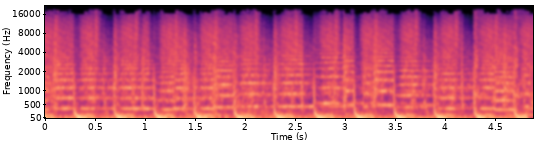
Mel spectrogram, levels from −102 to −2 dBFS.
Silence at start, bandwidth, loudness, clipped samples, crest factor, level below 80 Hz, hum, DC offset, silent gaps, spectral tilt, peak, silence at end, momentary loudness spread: 0 s; 19 kHz; -17 LUFS; under 0.1%; 14 dB; -20 dBFS; none; 0.4%; none; -4 dB/octave; -4 dBFS; 0 s; 1 LU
